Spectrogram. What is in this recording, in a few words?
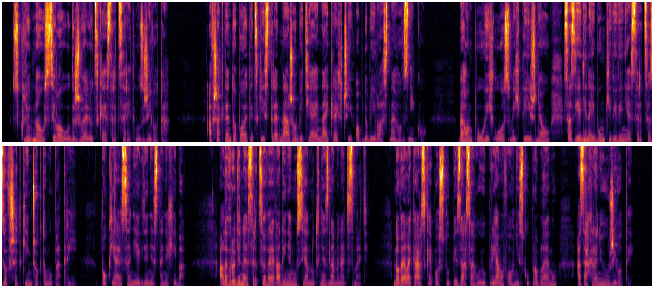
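Female Slovak documentary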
